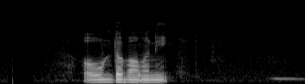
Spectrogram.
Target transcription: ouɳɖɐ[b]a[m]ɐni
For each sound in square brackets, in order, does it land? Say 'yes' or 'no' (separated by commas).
no, yes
